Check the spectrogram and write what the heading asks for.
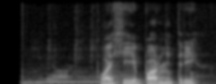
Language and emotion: Russian, neutral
